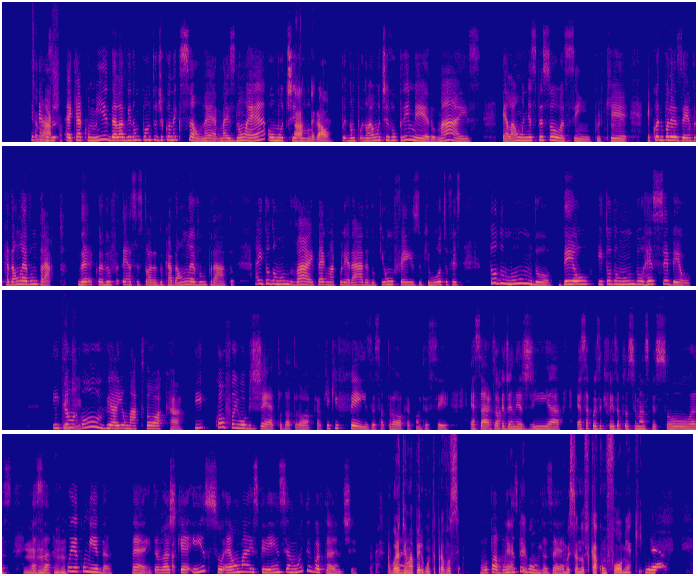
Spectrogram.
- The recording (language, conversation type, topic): Portuguese, unstructured, Você já percebeu como a comida une as pessoas em festas e encontros?
- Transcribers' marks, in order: other background noise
